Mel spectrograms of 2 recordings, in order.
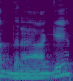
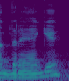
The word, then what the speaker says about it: Dräger: Eu trouxe aqui três exemplos de ventiladores da Draga, ou da Dräger, que dependendo da sua pronúncia, né, se você é uma pessoa refinada.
